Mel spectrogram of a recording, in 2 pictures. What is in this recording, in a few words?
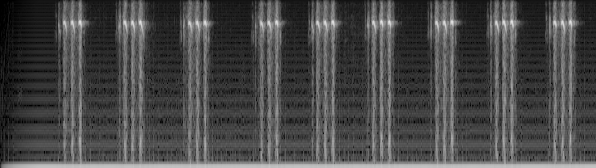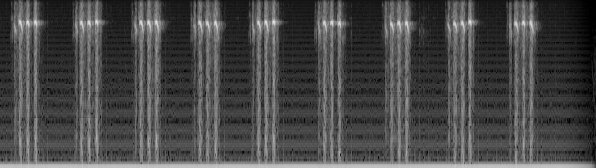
CRICKET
